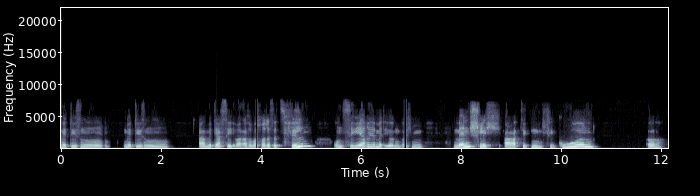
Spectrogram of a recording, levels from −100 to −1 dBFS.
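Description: Speech over an mSBC Bluetooth headset link has unconcealed Bluetooth headset packet loss at 3.89 s and 6.85 s: abrupt silent holes of 30 and 45 ms, left empty rather than smoothed over as concealment would.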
